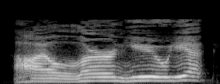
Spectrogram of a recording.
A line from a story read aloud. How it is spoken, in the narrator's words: roared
